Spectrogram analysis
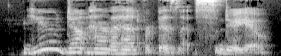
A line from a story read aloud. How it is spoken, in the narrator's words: She said, smiling with a hint of a sneer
